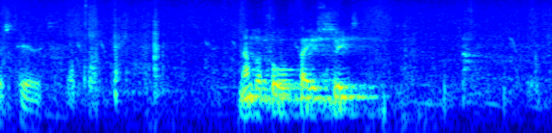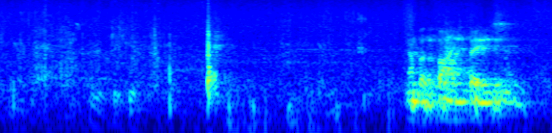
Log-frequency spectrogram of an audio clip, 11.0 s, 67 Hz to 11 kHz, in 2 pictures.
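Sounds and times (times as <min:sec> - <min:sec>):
faint knocks and rustles: 0:00.6 - 0:01.8, 0:03.8 - 0:09.3.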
